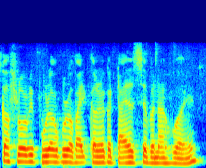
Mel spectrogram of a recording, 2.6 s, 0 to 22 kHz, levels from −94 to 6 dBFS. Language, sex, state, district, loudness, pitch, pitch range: Hindi, male, Arunachal Pradesh, Lower Dibang Valley, -13 LUFS, 145 Hz, 135-155 Hz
